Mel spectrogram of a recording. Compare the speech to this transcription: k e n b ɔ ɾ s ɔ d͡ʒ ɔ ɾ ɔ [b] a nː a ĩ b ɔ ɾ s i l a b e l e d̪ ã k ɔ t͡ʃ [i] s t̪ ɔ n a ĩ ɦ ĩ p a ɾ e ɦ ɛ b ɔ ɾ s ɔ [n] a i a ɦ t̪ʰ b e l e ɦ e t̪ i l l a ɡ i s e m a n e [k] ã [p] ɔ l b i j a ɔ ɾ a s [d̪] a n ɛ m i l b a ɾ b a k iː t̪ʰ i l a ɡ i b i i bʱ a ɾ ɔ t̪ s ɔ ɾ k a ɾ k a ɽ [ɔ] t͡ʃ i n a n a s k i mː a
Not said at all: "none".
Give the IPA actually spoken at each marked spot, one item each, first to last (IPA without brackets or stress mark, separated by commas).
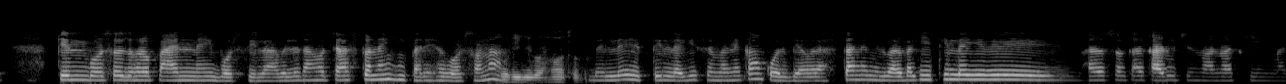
p, a, n, k, k, t̪, u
